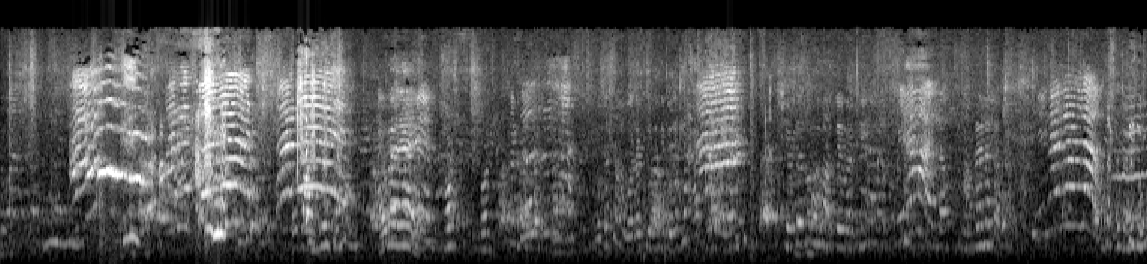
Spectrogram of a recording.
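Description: Boys shouting and laughing in high voices, loudest in the first few seconds, with talking in between.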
